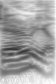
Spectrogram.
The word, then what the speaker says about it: Gerry: Nee, aber äh, mein Name wird tatsächlich im Amerikanischen wird der Jerry, Jerry ausgesprochen. Ist tatsächlich, hat es richtig gemacht. – Auch mit G? Ja. Wirklich. Jerry Seinfeld? Es wird praktisch wie Jerry Seinfeld ausgesprochen. Es gibt äh, ein G-A-R-Y und der wird Gary.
